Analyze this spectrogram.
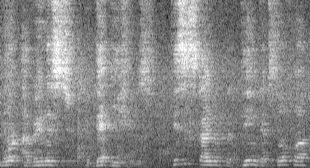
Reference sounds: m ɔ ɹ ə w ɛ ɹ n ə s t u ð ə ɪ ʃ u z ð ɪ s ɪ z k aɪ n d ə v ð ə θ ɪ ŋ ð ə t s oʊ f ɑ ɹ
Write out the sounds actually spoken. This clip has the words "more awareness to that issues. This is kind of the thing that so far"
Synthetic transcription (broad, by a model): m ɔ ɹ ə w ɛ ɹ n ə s t u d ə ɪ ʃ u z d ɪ s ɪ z k aɪ n d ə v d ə t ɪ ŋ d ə t s oʊ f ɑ ɹ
